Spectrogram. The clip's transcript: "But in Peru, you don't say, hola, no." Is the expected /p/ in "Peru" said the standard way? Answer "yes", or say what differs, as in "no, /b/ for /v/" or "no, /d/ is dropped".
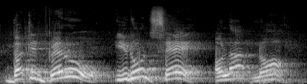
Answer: no, /b/ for /p/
